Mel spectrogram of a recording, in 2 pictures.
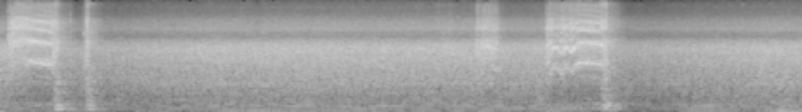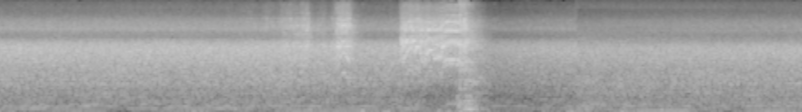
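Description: Cordless drill driving screws into plywood in three short runs, each under a second, about six seconds apart, each with a brief tap of the trigger just before. A steady rushing background noise runs underneath.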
